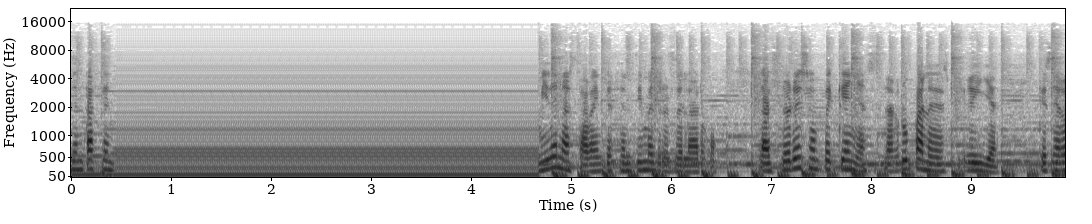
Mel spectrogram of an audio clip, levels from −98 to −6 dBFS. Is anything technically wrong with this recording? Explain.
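Yes. System hang loop from 0.46 to 4.67 s: a frozen system left the hardware replaying one 23.22 ms buffer, fitting 1024 samples, heard as a steady 43 Hz buzz.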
